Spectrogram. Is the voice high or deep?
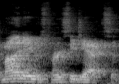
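deep. It is said in a deeper, broken voice.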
